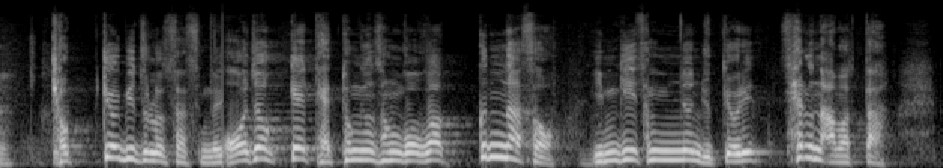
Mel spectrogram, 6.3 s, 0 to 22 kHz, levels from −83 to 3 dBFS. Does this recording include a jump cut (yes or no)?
yes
